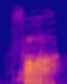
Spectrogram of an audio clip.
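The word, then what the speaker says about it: 发: eight ba rhymes with the word for Prosperity fa it was such a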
